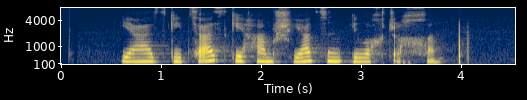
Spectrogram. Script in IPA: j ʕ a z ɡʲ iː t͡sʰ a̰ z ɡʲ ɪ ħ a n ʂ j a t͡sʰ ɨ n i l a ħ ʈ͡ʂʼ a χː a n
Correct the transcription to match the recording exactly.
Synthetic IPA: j ʕ a z ɡʲ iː t͡sʰ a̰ z ɡʲ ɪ ħ a m ʂ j a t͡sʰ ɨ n i l a χ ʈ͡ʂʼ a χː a n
